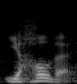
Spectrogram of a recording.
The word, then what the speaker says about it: Yahweh: L-O-R-D, as it is in Exodus 20, verse 7, that is, in the original language, the word Yahweh, or as later it began pronounced, Yehovah.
